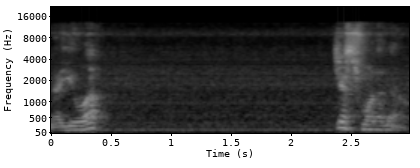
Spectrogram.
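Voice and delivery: ordinary talk, nothing marked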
